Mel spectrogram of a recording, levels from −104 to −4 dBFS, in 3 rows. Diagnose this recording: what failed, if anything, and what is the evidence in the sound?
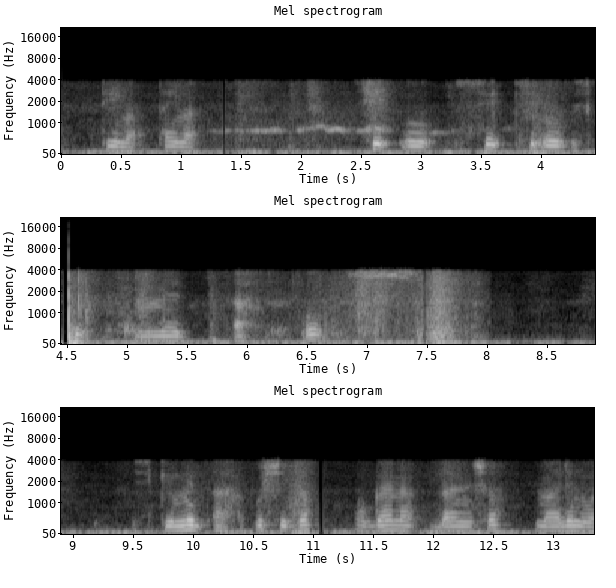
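Network-stage packet loss on an ADPCM call: hard 20–40 ms holes at 1.34, 4.46, 7.46 and 11.04 s (after "ah u shido"), then a slightly distorted resync.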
